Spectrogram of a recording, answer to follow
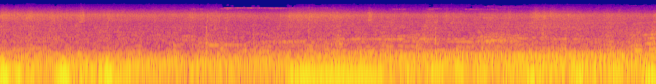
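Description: A steady low rumble, heaviest about three seconds in, with faint distant voices under it.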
